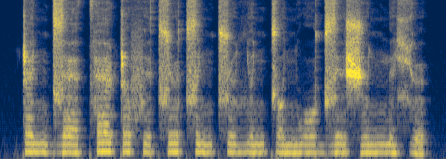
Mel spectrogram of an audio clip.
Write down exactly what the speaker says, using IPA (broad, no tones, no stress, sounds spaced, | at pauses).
ʈ ɛ ɲ d͡z ɛ t̪ʰ ɛ ʈ ə f ɪ t͡s ʏ t͡s ə ɲ t͡s ʏ ʎ ə ɲ c ɤ ɲ w o d͡z ɪ ʃ ʏ ɲ n̪ ɪ ç ʏ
